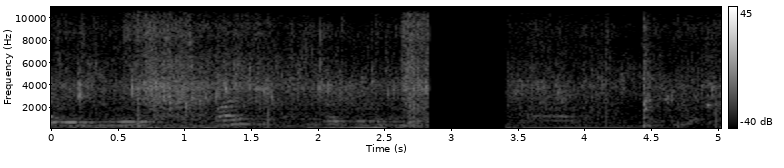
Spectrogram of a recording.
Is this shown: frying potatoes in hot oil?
yes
